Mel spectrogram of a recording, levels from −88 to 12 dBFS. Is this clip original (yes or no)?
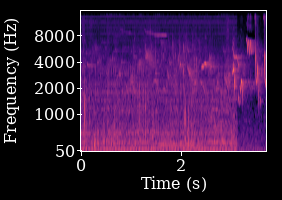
yes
